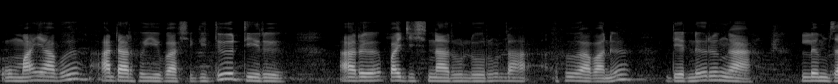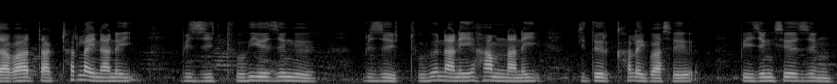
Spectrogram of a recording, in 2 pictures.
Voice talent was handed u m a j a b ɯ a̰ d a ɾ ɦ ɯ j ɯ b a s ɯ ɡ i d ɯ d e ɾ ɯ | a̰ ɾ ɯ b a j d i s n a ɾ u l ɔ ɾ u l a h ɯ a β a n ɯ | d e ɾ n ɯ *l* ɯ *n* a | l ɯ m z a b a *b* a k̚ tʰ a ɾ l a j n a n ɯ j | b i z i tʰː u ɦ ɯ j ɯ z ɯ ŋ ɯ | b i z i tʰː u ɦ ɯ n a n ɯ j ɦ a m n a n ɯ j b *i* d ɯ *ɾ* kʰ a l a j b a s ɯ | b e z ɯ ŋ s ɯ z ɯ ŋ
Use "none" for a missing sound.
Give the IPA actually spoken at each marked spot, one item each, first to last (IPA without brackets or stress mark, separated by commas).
ɾ, ŋ, d, i, ɾ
